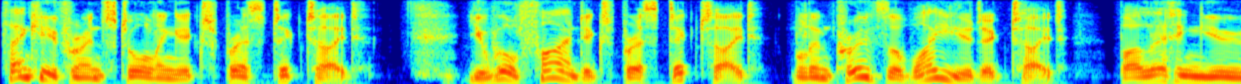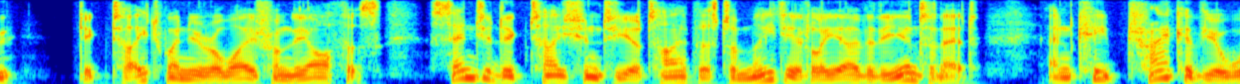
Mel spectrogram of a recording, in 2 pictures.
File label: 11k 16 bit pcm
